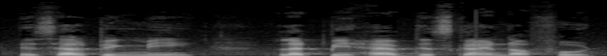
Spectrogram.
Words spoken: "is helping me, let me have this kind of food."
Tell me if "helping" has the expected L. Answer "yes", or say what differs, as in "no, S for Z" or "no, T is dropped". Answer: yes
